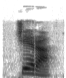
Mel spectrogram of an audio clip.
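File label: "чера", Komi, female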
